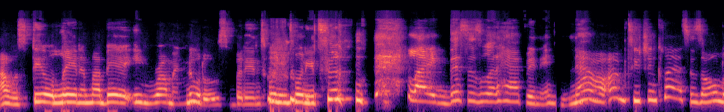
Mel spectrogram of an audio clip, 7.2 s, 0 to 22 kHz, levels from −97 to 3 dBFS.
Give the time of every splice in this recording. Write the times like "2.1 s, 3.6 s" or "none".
5.5 s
